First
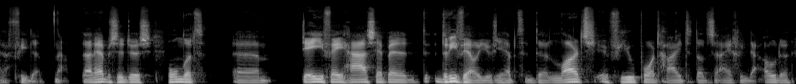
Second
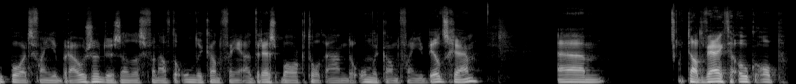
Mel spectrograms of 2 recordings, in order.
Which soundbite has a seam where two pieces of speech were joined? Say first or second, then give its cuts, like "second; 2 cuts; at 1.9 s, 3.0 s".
first; 2 cuts; at 1.6 s, 4.9 s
